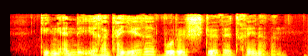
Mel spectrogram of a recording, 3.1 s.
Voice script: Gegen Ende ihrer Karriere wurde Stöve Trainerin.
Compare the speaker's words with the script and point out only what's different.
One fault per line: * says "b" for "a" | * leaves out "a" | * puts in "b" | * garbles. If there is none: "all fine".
all fine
